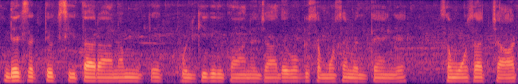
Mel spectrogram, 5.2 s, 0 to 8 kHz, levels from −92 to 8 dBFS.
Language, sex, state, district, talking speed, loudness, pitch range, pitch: Hindi, male, Madhya Pradesh, Katni, 195 wpm, -19 LUFS, 120-130 Hz, 125 Hz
